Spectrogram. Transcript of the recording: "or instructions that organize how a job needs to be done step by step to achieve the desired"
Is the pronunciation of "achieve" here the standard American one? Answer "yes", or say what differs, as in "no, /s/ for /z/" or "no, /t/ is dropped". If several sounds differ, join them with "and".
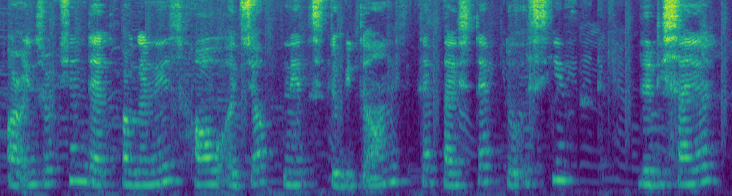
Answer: no, /s/ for /tʃ/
